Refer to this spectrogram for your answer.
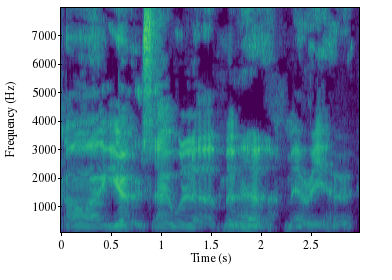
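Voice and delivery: put-on low, slow, quiet old voice; low old mole agreeing to marry. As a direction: drone it like a creaky old rich man.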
